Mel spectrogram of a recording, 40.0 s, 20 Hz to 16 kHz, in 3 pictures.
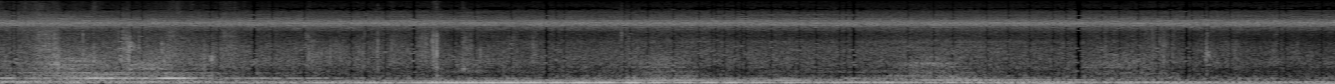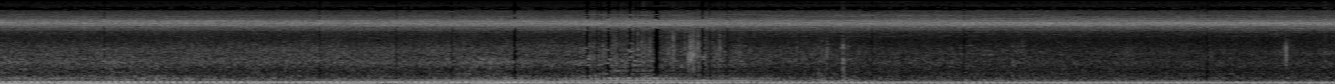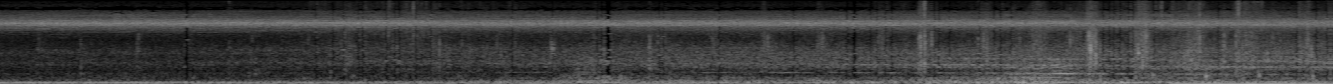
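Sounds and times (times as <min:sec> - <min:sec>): insects chorus: 0:00.0 - 0:40.0
low rumble: 0:32.0 - 0:40.0.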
